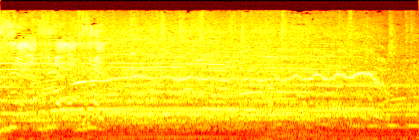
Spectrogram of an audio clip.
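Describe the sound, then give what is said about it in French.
A concert crowd in Paris cheers and whoops loudly and continuously for the performer's manager, with high-pitched shrieks and whistles rising above a dense wash of voices that holds steady throughout before easing slightly at the end. “Faites du bruit pour Disaster OG, mon manager sûr, faites du bruit pour lui, faites.”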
